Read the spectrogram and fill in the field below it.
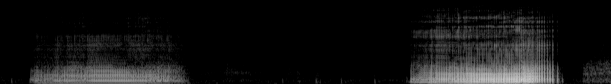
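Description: Two long, loud, rattling snores with a quiet pause between them; heavy snoring.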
